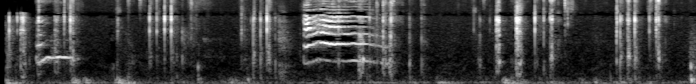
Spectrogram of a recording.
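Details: Domestic cat chattering and chirping: two short, bright, tonal chirps with rising then level pitch, set among scattered dry clicks and tapping sounds, with a quiet indoor background.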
